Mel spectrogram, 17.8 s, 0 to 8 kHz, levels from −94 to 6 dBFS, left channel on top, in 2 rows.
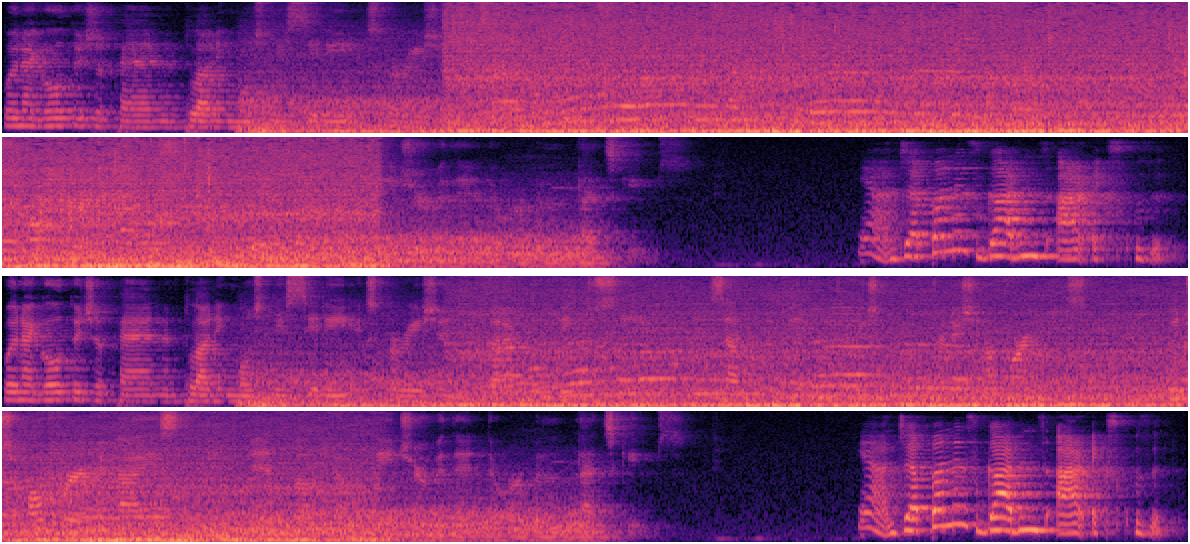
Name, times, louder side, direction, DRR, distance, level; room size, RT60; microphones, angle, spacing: voice 1, 0.0-4.9 5.3-8.1 8.7-14.0, right 2 dB, 40° right, 5 dB, 0.9 m, -33 dB
sound 1, 1.8-13.4, left 1 dB, 5° left, 0.9 m, -28 dB
sound 2, 3.3-11.8, left 3 dB, 90° left, 0.6 m, -23 dB
voice 2, 15.3-17.6, right 6 dB, 65° right, 6 dB, 0.4 m, -23 dB
11.0 x 3.9 x 4.3 m, 0.79 s
head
